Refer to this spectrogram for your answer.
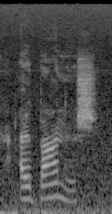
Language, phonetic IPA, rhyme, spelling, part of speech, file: German, [alˈbaːnɪʃ], -aːnɪʃ, albanisch, adjective, De-albanisch.ogg
- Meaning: Albanian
